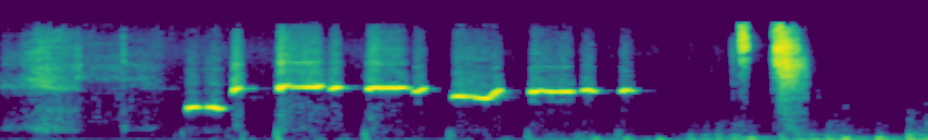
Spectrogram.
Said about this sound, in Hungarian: Mit fütyülsz, te tökkel ütött? Azt akarod, hogy meghallja a félvilág?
